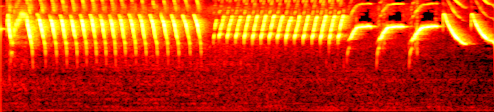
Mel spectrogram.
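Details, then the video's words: Belgian canary delivering two fast rattling trills at different speeds, followed by a few loud, drawn-out falling whistles. "Make Your Canary Singing Like Champion | Belgian Canary Song"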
